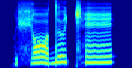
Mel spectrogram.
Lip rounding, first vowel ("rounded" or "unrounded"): rounded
